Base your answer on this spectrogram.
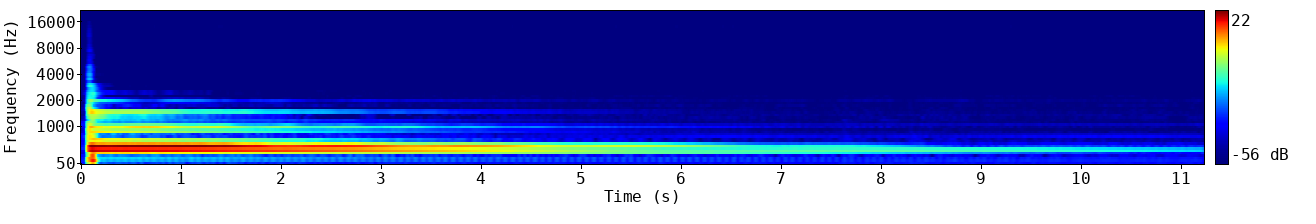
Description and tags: Finger plugged.
Gear used:
Washburn WR-150 Scalloped EMG-89 Bridge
